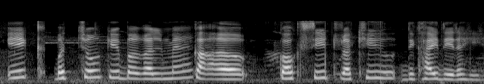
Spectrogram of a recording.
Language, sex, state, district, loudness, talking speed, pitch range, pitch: Hindi, female, Maharashtra, Solapur, -17 LUFS, 125 wpm, 245-300 Hz, 275 Hz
